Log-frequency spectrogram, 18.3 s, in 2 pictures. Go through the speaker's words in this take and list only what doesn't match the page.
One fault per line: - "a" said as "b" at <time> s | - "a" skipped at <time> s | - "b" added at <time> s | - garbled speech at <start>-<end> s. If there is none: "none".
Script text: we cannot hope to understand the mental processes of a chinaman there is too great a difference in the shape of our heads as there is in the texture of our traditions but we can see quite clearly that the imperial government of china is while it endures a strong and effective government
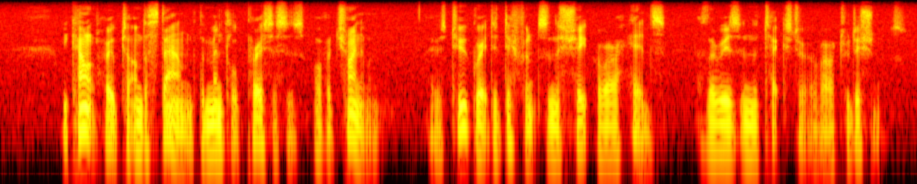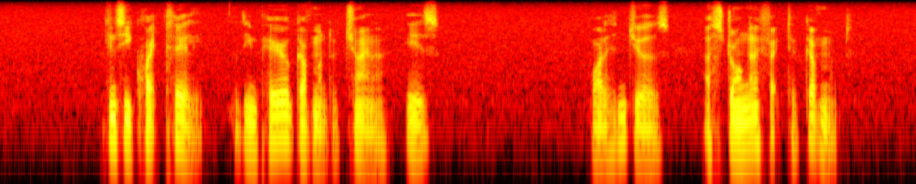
- "we" skipped at 10.2 s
